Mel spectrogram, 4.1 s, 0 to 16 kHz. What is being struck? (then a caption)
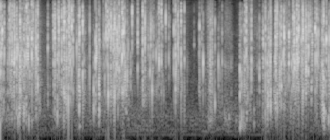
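Foil-plastic candy wrapper. A small, shiny blue foil-plastic chocolate wrapper is held close and crinkled and squeezed with the fingers. The result is dense, bright crackling and crinkling in continuous bursts, briefly easing around the half-second, 2.4-second and 3-second marks.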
